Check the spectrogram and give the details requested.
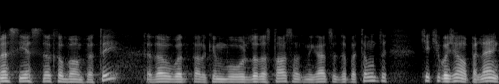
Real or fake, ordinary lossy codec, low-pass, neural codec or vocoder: fake; AAC, 48 kbps; 5.4 kHz; codec, 24 kHz, 0.5 kbps, DualCodec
